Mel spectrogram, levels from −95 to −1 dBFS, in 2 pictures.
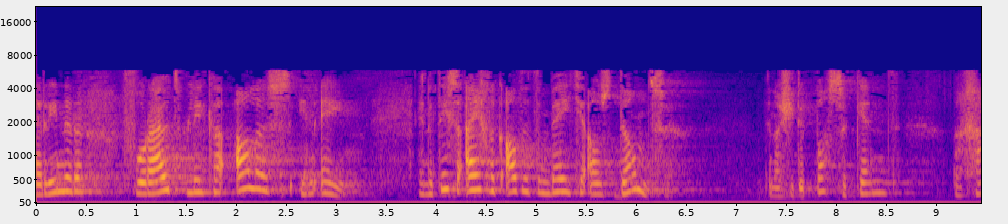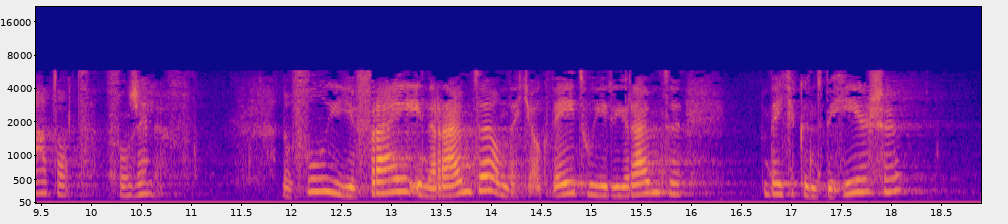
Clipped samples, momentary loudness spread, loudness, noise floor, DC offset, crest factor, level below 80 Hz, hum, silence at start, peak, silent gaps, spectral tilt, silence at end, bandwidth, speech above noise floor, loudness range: under 0.1%; 21 LU; -28 LUFS; -61 dBFS; 0.3%; 22 dB; -74 dBFS; none; 0 s; -6 dBFS; none; -4 dB/octave; 0.6 s; 6.2 kHz; 33 dB; 9 LU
